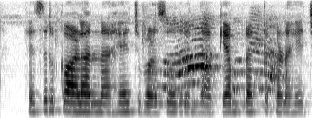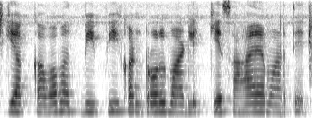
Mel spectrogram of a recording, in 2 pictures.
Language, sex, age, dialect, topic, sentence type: Kannada, male, 41-45, Dharwad Kannada, agriculture, statement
